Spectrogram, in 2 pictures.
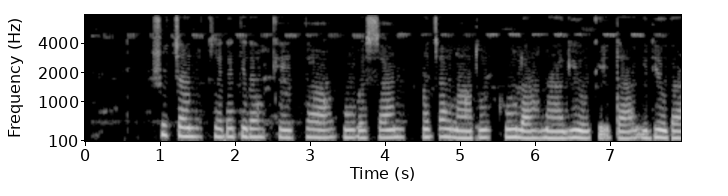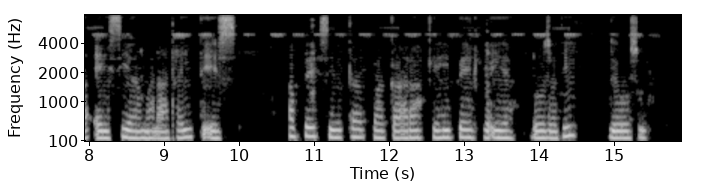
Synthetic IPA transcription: ʃʊt͡ʃːɐnkʰe̞ːt̪ʼɛt̪ːɪd̪ɐkʰe̞ːt̪ːaːbuːbɛsːaːn | mɐt͡ʃʼːɐnaːt̪ʊkʰuːlaːnaːɡɪjɔkʰḛːt̪ːaːɡɪd̪ɪjoːɡaːʔɛɾɪsːɪjaːmɐlaːt̪ʰɐjd̪̥ɛʔeːs | ʔɐpːɛsɪnt̪ːɐbɐɡʼːaːɾɐkeːhɪpːɛlɔ̰ʔɪjad̪o̞ːzɐt̪ɪ | d̪ɛʔo̞ːsɔnɐ

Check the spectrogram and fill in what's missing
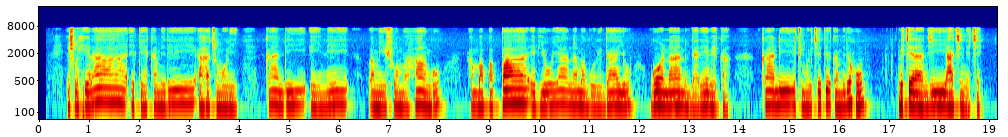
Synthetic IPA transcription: e̞ʃo̞he̞ɾaeteːkamiɾe̞aɦacimuɾi | kaːndieine̞ | amiːʃomahaːŋɡo̞ | amapapaeβjo̞ːjanamaɡuɾiɡaːjo̞ | ɡo̞ːnaniɡaɾe̞ːβe̞ka | kaːndiecimuɾiceːteːkamiɾe̞ho̞ | niceːɾaːɲɟijahacine̞ce̞

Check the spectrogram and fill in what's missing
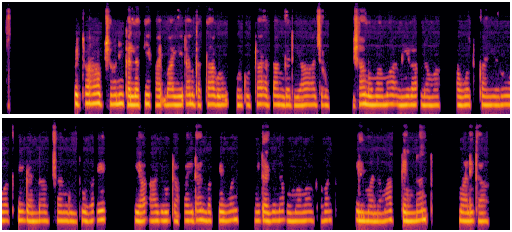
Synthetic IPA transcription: fɛt͡ʃːaːaːbɪʃaːniːkɐlːɐt̪ːiːbaːjːeːɪᶑɐnkɐt̪ːaːɡ̥ʊɾɡʊd̪ːaːɪrːaːŋɡɐd̪ɪjaːʔaːd͡ʒɪɾʊ | bɪʃaːnuːmɐmaːmiːɾanɐma | hɐwːɐt̪ʊ̥kɐnjɛɾo̞ːwɐkt̪iɡɐnːaːbɪʃaːnɡʊlt̪uːbɐʔeː | jaːʔaːd͡ʒɪɾʊᶑɐfaːjɪd̪aːnbɐkːeːwːɐn | miːᶑɐɡɪnɐuːmɐmaːkʼɐbɐn | ɪlmɐnɐmaːfkɛnːan | maːlɪᶑa

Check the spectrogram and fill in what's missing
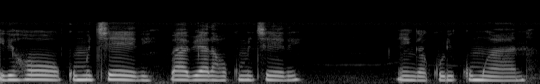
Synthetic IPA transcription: iɾixo̞kumuce̞liβaβjaːlaxo̞kumut͡ʃe̞li | niːŋɡakulikumwaːna

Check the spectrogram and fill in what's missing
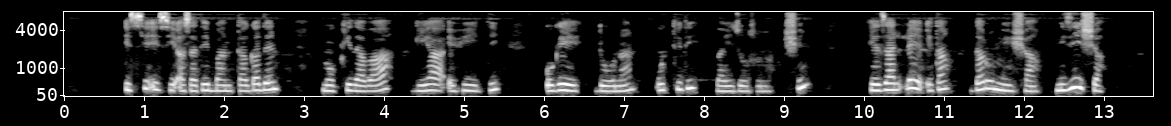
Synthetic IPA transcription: ʔɪsːɪɪsːɪʔɐsɐt̪ɪbɐnt̪ːɐɡɐd̪ɛn | mɔkʰːɪd̪ɐβaː | ɡɪjaːʔɛfiːd̪ːɪ | ɔɡe̞ː | d̪o̞ːnan | ʔʊt̪ːɪd̪ɪ | bɐjzo̞ːsɔnɐʃɪn | hɛzɐlʔeːʔɛt̪ɐ | d̪ɐɾɔmiːʃːaː | mɪziːʃːɐ

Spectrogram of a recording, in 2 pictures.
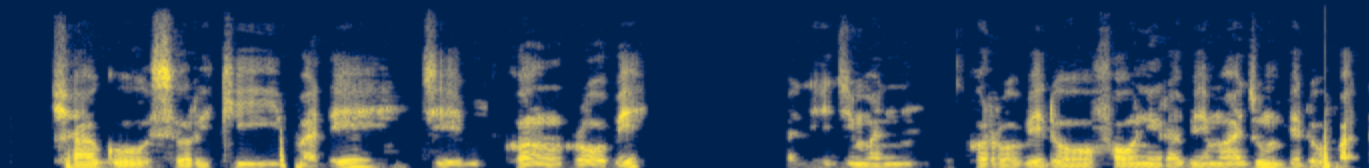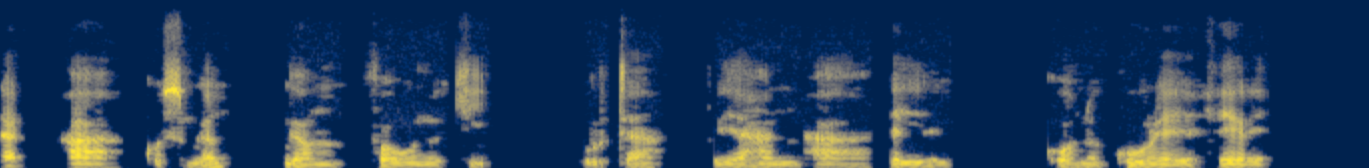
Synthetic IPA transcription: ʃaɡɔsoɾikʰipaɗɛd͡ʒemikʰɔrɔɓɛ | baɗɛd͡ʒiman | kʰɔɾɔɓɛɗɔfawniɾabɛmad͡ʒumbɛɗɔfaɗan | hakosuŋɡal | ŋɡamfawnokʰi | ʔuɾta | tɔjaɦanhatɛlːɛl | kʰɔnɔkuɾɛfɛɾɛ

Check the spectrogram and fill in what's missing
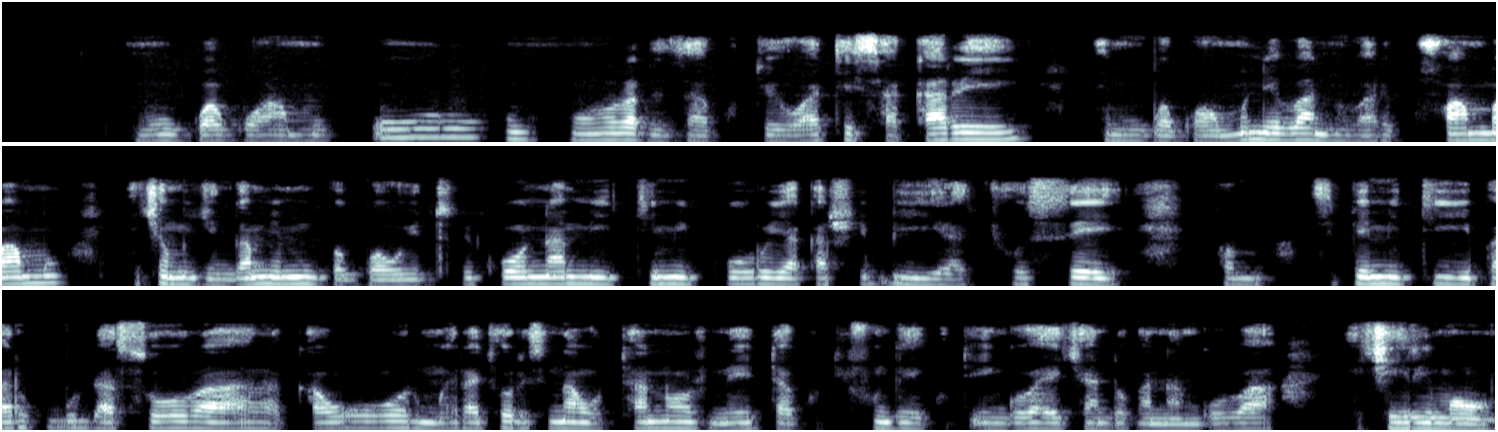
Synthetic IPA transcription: muɡʱwaɡʱwamuk̚uruːno̞ratid͡zaku̥tiwatisakaɾei | nemuɡʱwaɡʱwamune̞ʋan̤uʋaɾiku̥fambamo̞ | net͡ʃomud͡ʒiŋɡamujemuɡʱwaɡʱwaujotirikuo̞namitʰimik̚uɾujakaʂiɓirat͡ʃo̞se̞ | pa | si̥pe̞mitʰipaɾikuɓuɗaso̞rarakaworimwe̞ɾat͡ʃo̞risinaɦutʰano̞ʐino̞itakutiifuŋɡekutiːŋɡuʋait͡ʃandokanaŋɡuʋa | it͡ʃiɾimo

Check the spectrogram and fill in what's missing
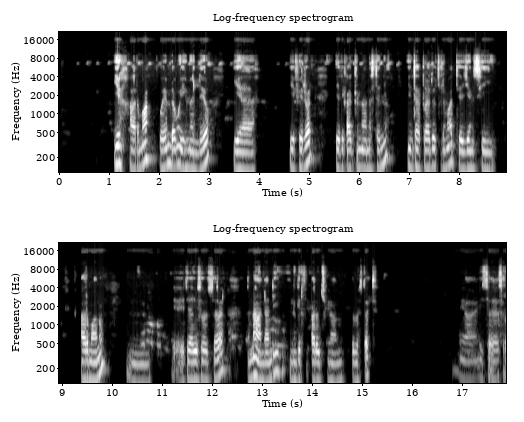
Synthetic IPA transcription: jɪhaɾmawɔjɪmd̪əɡmo̞jɪhməlːəjɛw | jɛ | jɛfed̪ɾal | jɛt̪ʼɨkʼakʼɨnːanəst̪ʰəɲːa | int̪ʰəɾpɾad̪o̞t͡ʃːlɨmat̪jɛd͡ʒensi | aɾmanum | jɛ̰t̪ʰələjajːusəwot͡ʃːsəɾal | ɨnːaand̪and̪imɨɡɨd̪fɨkʼad̪o̞t͡ʃːɪnːabəməst̪ʼət̪ | sɨɾ

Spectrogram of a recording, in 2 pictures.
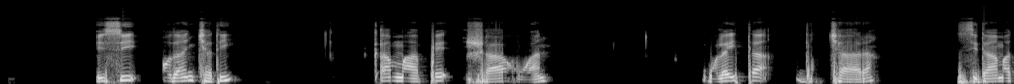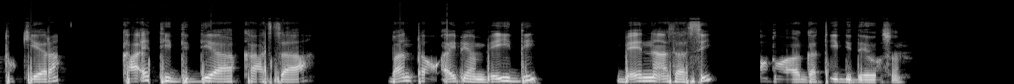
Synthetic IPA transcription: ʔɪsːɪ | ɔd̪ɐnt͡ʃːɐt̪ɪ | kʼɐmːaːpːɛʃaːhʊwan | wɔlɐjt̪ːɐ | d̪ɪt͡ʃːaːɾɐ | sɪd̪aːmɐt̪ʊkʰːɪjɐɾɐ | kʰaːʔɛt̪ːiːd̪ːɪd̪ːɪjaːkʰaːsːaː | bɐnt̪ːɐwʔɐ̰jfɪjɐnbɛʔiːd̪ːɪ | bɛʔɛnːɐːsaːsːɪ | ʔɔd̪ʊwaːɡɐt̪ːiːd̪ːɪd̪ɛjo̞ːsɔnɐ̥

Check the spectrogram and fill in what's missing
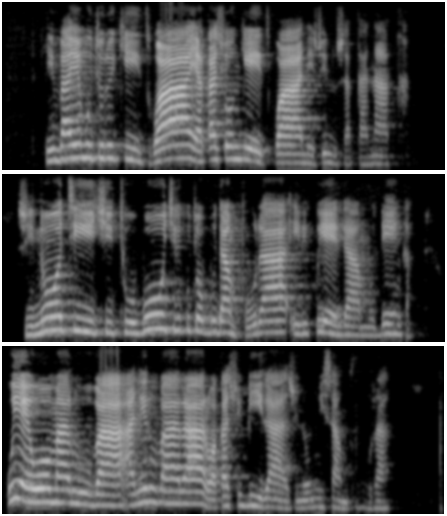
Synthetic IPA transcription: imbaje̞mutuɾukid͡zwajakaʃo̞ŋɡe̞d͡zwane̞ʐin̤uʐakanakḁ | ʐ̥ino̞tit͡ʃitʰuɓut͡ʃirikuto̞ɓuɗaɱvuɾairikue̞ndamuɗe̞ːŋɡa | uje̞wo̞maruʋaane̞ɾuʋaɾarwakaʂiɓiraʐino̞mwisaɱvuːra

